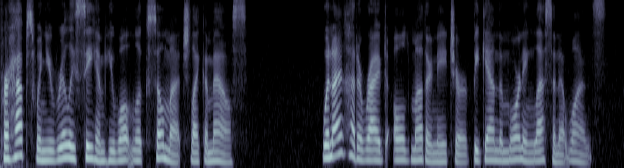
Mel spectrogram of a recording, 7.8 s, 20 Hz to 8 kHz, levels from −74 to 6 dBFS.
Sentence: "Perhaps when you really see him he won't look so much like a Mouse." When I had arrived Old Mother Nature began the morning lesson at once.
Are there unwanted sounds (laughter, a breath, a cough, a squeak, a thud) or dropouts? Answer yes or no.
no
